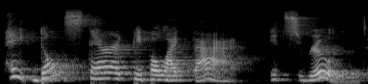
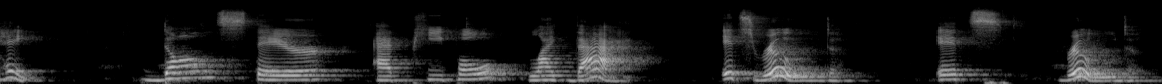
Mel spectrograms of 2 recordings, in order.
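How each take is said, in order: First: Said in the usual way. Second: Slow firm scolding; scolding example. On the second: Shown as a demonstration. Teacher scolding someone for staring, firm. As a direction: tell them off for staring, slowly. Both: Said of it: "eu posso falar assim".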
